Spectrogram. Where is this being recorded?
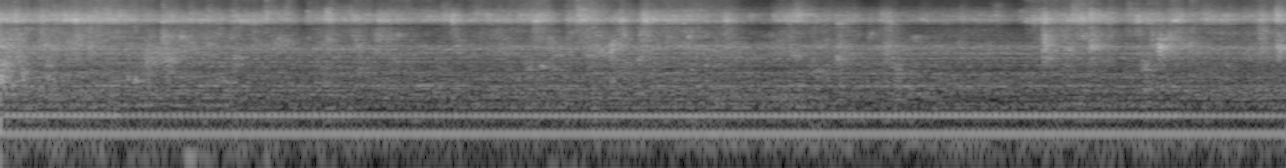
in a restroom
